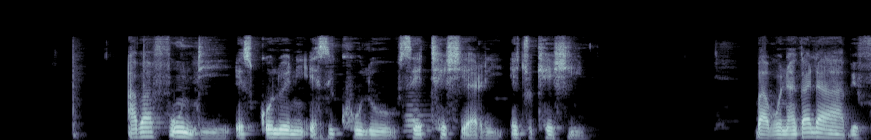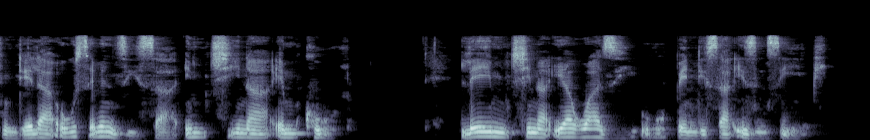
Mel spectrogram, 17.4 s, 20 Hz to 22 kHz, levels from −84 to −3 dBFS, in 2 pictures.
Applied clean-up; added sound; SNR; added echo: classical method log-MMSE.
